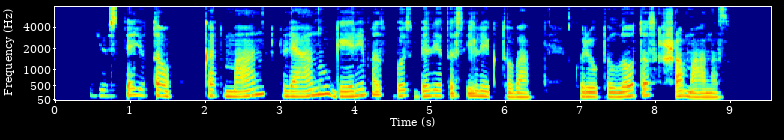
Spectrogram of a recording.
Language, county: Lithuanian, Marijampolė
